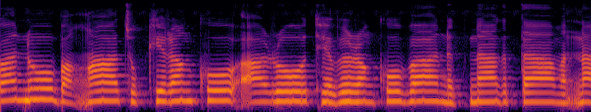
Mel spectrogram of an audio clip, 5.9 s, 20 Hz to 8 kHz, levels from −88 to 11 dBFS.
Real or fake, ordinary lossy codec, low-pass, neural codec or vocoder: fake; none; 7.2 kHz; vocoder, 44.1 kHz, 128 mel bands every 256 samples, BigVGAN v2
